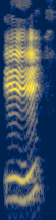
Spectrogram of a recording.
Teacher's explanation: ए जो कि कंठ और तालु के मिलने से बोला जाता है। दीर्घ है और अर्ध संव्रत कहलाता है। · ऋषि का है, आप ध्यान रखेंगे, मूर्धा इसका उच्चारण स्थान है और जो कि ह्रस्व स्वर के अंतर्गत आता है। ए, जो कि कंठ और तालु के मिलने से बोला जाता है, दीर्घ है और अर्ध संवृत कहलाता है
